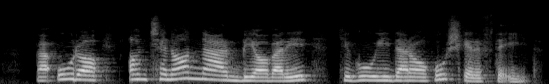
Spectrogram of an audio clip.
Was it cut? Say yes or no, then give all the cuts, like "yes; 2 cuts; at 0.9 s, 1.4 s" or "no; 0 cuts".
no; 0 cuts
